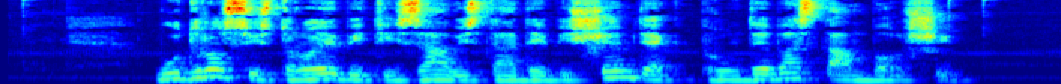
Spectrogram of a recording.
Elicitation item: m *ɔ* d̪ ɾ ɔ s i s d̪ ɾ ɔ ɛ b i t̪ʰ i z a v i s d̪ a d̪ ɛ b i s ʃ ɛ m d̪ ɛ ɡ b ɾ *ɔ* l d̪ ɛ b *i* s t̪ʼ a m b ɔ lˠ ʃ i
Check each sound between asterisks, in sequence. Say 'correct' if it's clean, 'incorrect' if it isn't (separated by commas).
incorrect, incorrect, incorrect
